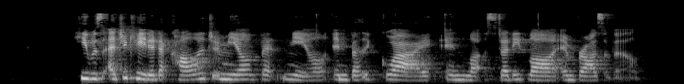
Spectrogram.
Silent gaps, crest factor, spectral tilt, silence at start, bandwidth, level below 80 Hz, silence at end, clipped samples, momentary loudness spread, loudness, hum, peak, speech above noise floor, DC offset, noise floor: none; 24 dB; -2 dB/octave; 0.75 s; 12 kHz; -76 dBFS; 0.55 s; under 0.1%; 12 LU; -22 LUFS; none; 0 dBFS; 50 dB; under 0.1%; -73 dBFS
